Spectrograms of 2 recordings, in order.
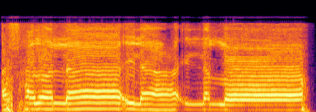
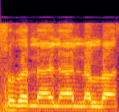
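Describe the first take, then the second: First: It is said in a loud, full voice. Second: It is said in a low, quiet voice. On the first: "ഉറക്കെ" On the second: "പതുക്കെ"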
